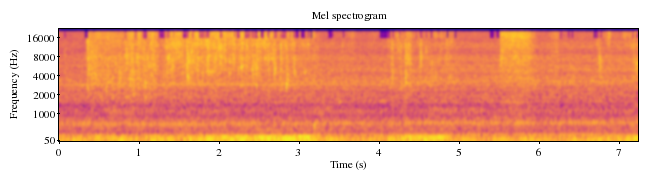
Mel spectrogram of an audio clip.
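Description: Squid being rinsed under running water at a kitchen sink while preparing a spicy squid larb, a steady rushing tap flow with faint splashes and clatter, continuous and fairly close, no talking.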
